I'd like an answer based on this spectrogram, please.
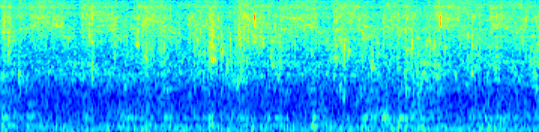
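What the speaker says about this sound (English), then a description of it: "Rinse it out real good." Tap water runs steadily into a sink while rinsing a cast iron skillet, a constant splashing rush with no pauses.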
